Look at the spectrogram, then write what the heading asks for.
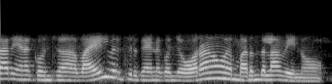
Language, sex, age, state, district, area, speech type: Tamil, female, 18-30, Tamil Nadu, Nagapattinam, rural, conversation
